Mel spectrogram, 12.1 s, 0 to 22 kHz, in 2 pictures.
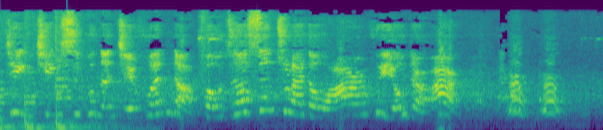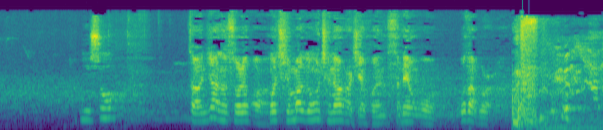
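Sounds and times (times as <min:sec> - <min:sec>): dog barking: 0:04.9 - 0:05.8.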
